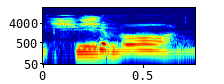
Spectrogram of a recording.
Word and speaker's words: Siobhan: Siobhan.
